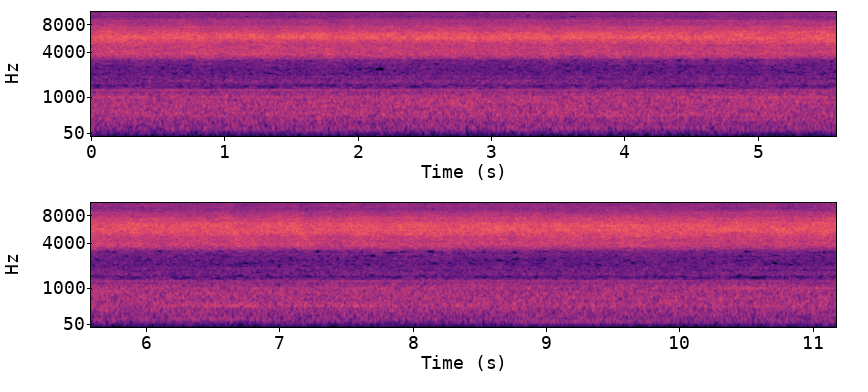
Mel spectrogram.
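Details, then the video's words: Loud yard cicadas in August keep up a continuous high-pitched electric whine, unvarying in strength across the clip, with only a faint low rumble beneath. "LOUD AUGUST YARD CICADAS"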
